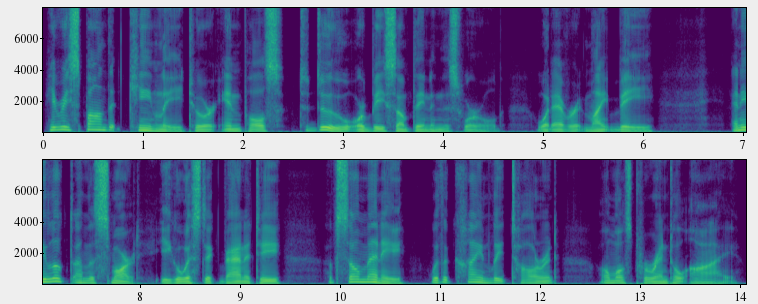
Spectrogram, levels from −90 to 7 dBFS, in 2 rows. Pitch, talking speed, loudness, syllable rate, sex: 105 Hz, 155 wpm, -21 LUFS, 5.0 syllables/s, male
